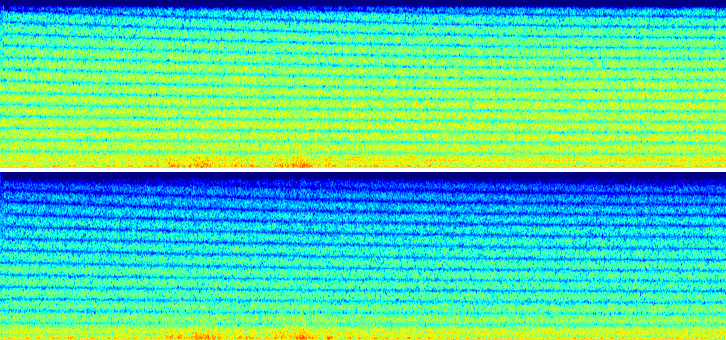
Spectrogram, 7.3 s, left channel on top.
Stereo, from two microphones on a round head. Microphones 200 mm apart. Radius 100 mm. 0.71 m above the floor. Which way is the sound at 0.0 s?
60° left (ahead or behind).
